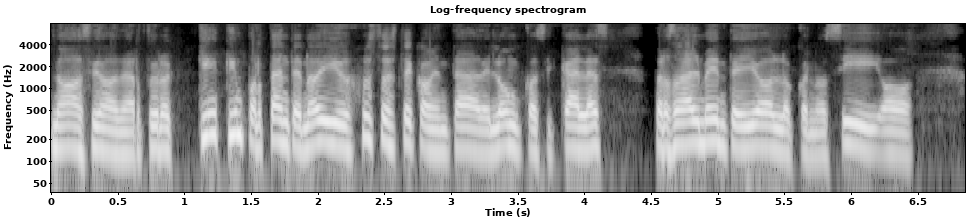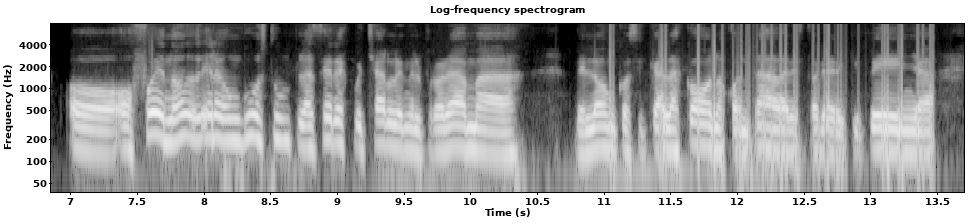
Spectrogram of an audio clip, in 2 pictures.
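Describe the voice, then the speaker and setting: Fairly quick and very even in loudness, a man with a fairly high pitch, ordinary pitch variation, and a dark, mellow tone speaks in a dry, close sound with no echo. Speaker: podcast host. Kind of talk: interview conversation.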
